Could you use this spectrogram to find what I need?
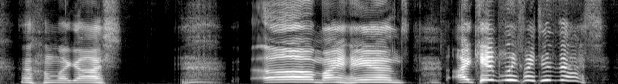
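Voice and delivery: very high voice, shaking with excitement. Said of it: "I'm shaking!".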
